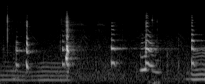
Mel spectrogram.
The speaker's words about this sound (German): Die Hawaii Guns feiert das, ich feiere das mit ihr, mein Vogel der Woche. Die kleine Nene.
